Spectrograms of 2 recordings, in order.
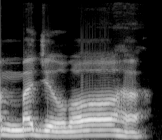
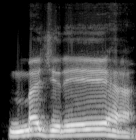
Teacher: اب آپ نے امالہ کر دیا یہاں پہ، تو امالہ کے لیے آپ نے دو کام کیے ہیں۔ ایک جو را کا زبر تھا اس کو آپ نے مائل کیا زیر کی طرف، ایک اس را کے بعد جو الف تھا اس الف کو آپ نے مائل کیا یا کی طرف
